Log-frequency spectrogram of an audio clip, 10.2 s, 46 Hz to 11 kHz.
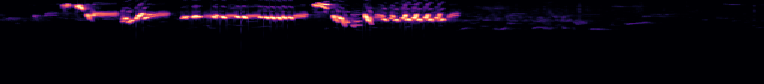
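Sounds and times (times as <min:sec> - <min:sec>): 
European robin Erithacus rubecula singing: 0:00.0 - 0:06.2.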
